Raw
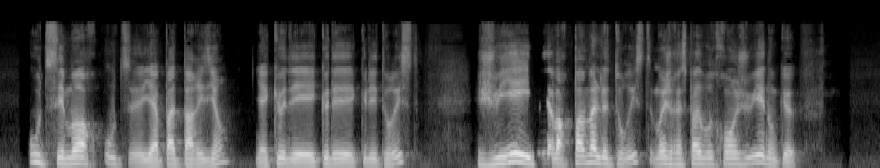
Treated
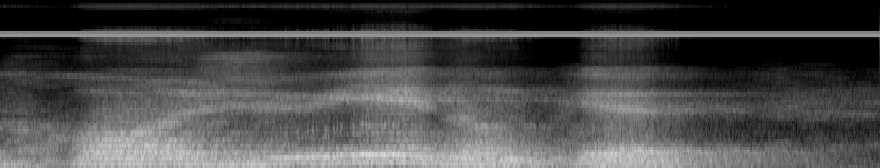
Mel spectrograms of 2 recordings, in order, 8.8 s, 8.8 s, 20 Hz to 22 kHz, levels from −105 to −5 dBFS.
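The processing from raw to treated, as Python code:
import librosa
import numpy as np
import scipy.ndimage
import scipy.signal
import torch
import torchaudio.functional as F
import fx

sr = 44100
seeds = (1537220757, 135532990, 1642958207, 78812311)

p1 = fx.paulstretch(x, sr, seeds[0], factor=8.5, window_s=0.05, from_s=7.15)
p2 = fx.echo_feedback(p1, sr, ms=482, feedback_pct=44, wet_db=-16)
p3 = fx.env_lowpass(p2, sr, base_hz=2100.0, full_db=-27.0)
p4 = fx.low_shelf(p3, sr, hz=200.0, db=8.0)
p5 = 10.0 ** (-24.5 / 20.0) * np.tanh(p4 / 10.0 ** (-24.5 / 20.0))
p6 = p4 + F.gain(torch.from_numpy(p5), -4.0).numpy()
p7 = fx.pwm(p6, sr, carrier_hz=9200.0)
y = F.gain(torch.from_numpy(p7), -5.5).numpy()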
